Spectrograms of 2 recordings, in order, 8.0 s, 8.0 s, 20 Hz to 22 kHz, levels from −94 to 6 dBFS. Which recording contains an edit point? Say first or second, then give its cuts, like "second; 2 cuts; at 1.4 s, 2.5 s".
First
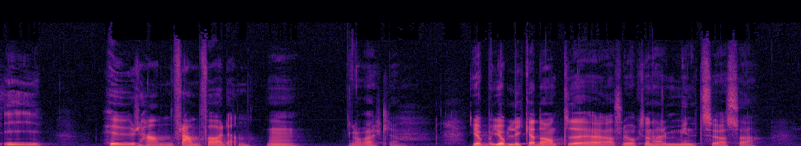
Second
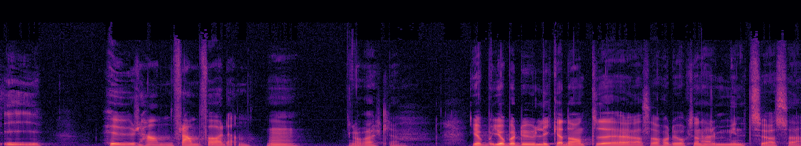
first; 2 cuts; at 5.1 s, 6.2 s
